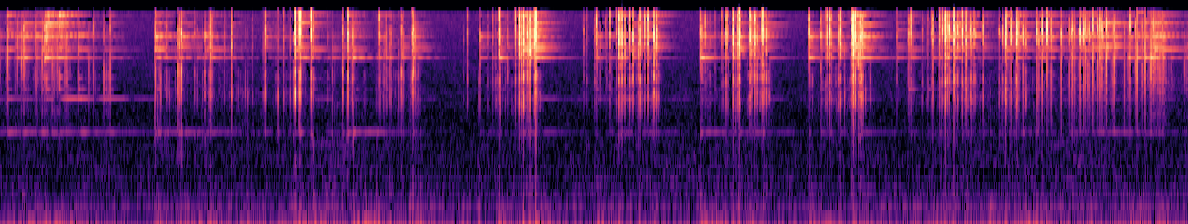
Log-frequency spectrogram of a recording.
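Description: Long acrylic nails scratch across the textured surface of a hollow, empty, medium cut crystal glass footed pedestal bowl, producing repeated bursts of bright, raspy scraping over a low steady rumble. Faint thin ringing tones from the glass linger under the scratches.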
